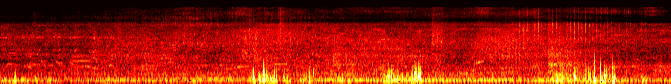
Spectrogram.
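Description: A steady low engine hum, with a few short distant voices calling about three, five and seven seconds in.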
